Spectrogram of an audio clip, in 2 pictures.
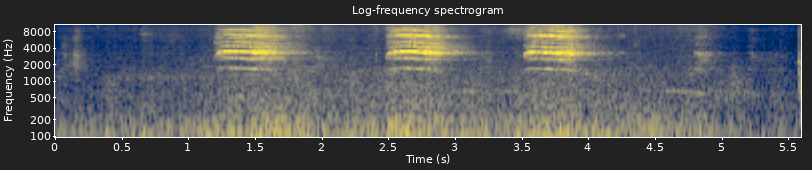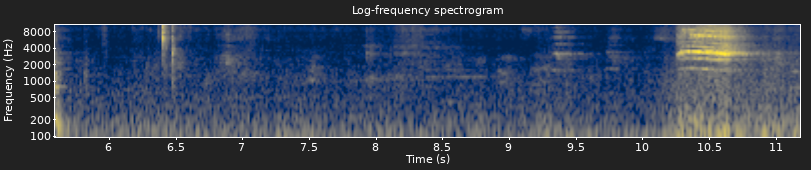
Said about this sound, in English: Those birds are losing it up there. Wow, they're really nuts.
